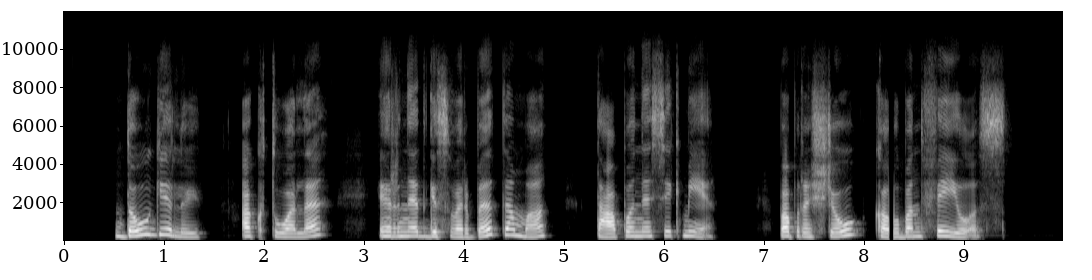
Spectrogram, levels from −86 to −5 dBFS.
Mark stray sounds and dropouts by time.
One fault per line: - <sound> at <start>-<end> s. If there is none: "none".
- dropout at 8.2-8.3 s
